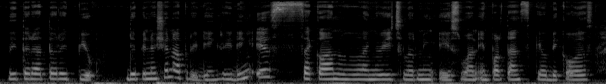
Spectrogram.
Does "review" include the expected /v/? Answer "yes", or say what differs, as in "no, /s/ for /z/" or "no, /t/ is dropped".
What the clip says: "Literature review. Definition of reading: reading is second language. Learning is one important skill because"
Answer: no, /p/ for /v/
